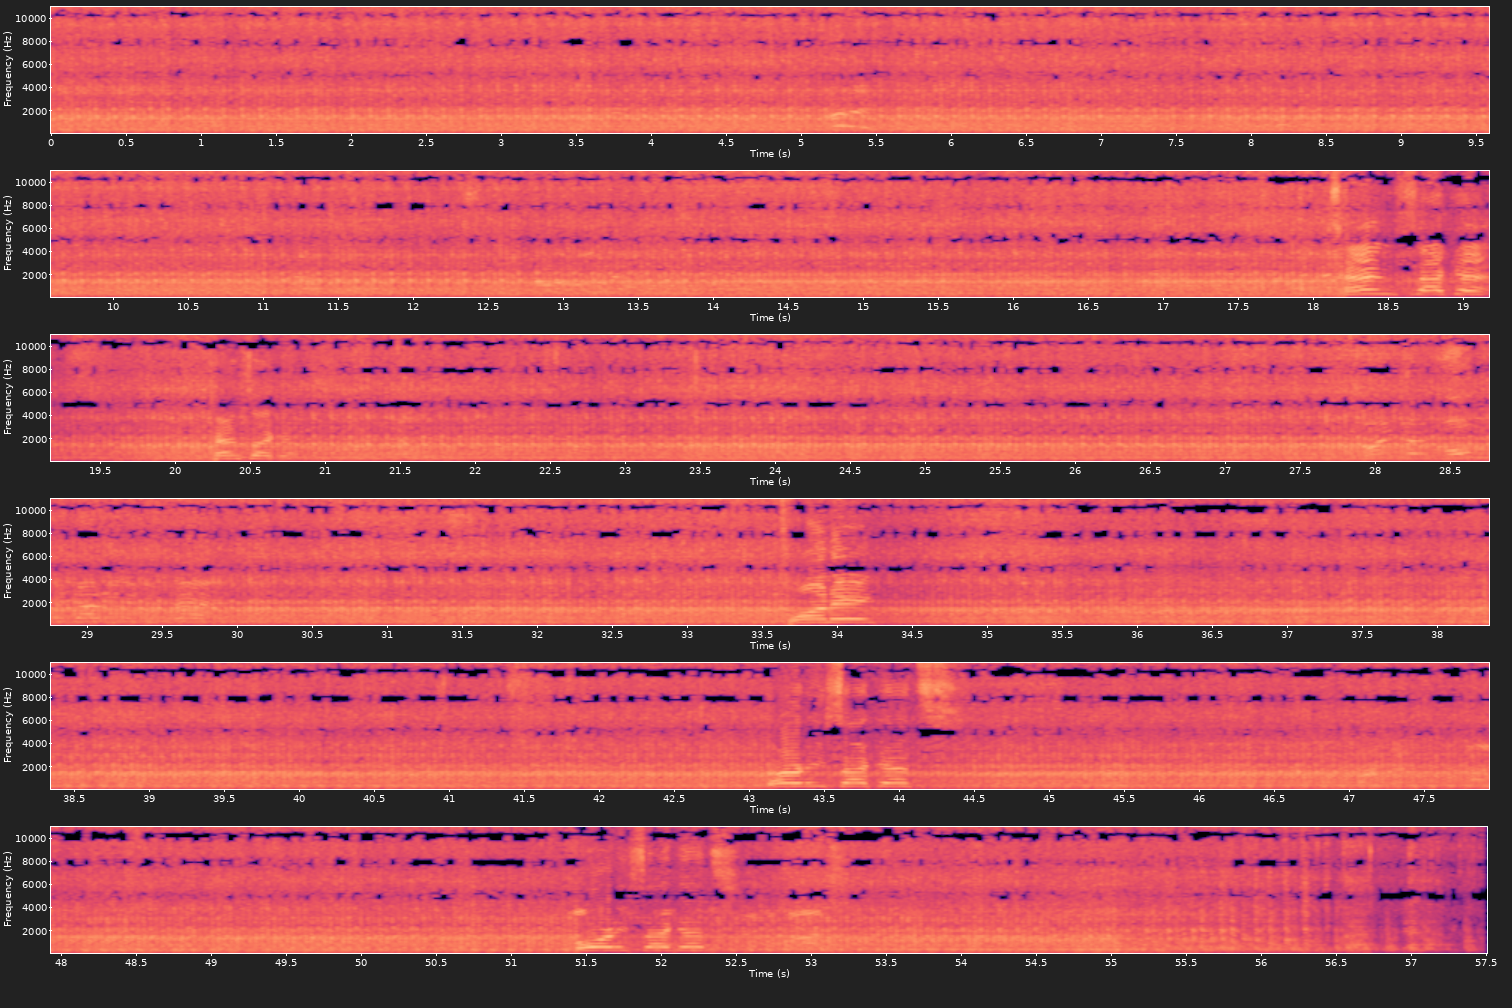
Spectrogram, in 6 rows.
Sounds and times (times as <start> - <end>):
Speech: 5.2 - 5.6, 17.9 - 19.3, 20.3 - 20.9, 27.9 - 30.0, 33.6 - 34.4, 43.2 - 44.4, 47.0 - 48.2, 51.4 - 53.3.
